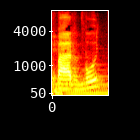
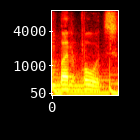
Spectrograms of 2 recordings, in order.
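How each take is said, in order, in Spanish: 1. El nombre termina en una t simple. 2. El nombre termina en un sonido ts. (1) "yo simplifico la cosa" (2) "en Rumanía se llama Barbuts"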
